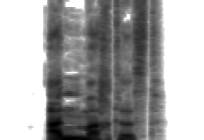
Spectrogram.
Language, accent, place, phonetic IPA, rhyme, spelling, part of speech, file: German, Germany, Berlin, [ˈanˌmaxtəst], -anmaxtəst, anmachtest, verb, De-anmachtest.ogg
- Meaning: inflection of anmachen: 1. second-person singular dependent preterite 2. second-person singular dependent subjunctive II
